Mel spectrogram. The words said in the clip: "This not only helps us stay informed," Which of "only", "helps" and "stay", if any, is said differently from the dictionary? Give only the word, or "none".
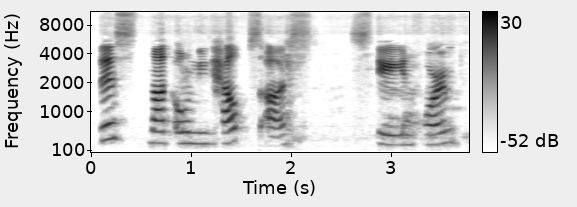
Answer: none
